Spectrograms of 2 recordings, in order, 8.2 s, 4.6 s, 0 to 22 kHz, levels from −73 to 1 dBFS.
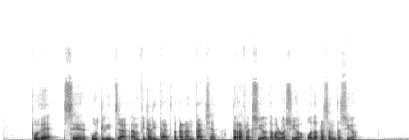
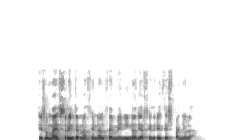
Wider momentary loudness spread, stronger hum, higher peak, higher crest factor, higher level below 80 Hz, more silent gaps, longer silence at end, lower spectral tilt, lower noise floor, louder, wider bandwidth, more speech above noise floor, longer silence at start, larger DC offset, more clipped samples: about the same, 10 LU vs 10 LU; neither; about the same, -2 dBFS vs -2 dBFS; about the same, 18 dB vs 20 dB; first, -40 dBFS vs -70 dBFS; neither; second, 0.15 s vs 0.7 s; first, -7.5 dB/octave vs -5 dB/octave; second, -51 dBFS vs under -90 dBFS; about the same, -21 LUFS vs -21 LUFS; first, 14 kHz vs 11.5 kHz; second, 31 dB vs over 69 dB; about the same, 0.65 s vs 0.75 s; neither; neither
